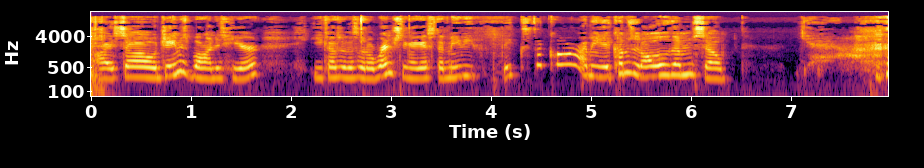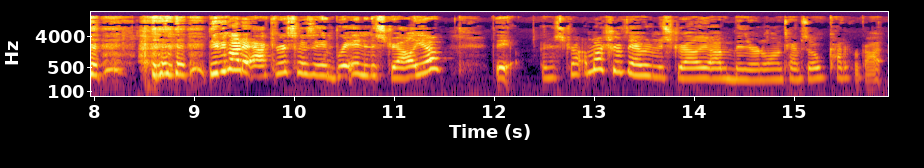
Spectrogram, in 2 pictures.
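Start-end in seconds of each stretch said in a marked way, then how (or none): none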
